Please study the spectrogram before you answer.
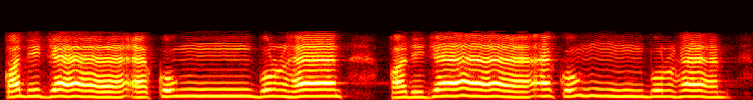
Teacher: الميم اللي بعدها باء في القرآن كله، مدام الميم بدون تشكيل يحصل لها اخفاء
